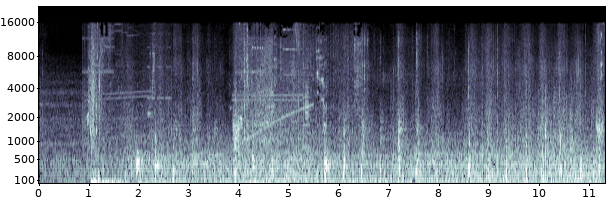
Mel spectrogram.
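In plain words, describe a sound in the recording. Footsteps crunch on gravel at a steady walking pace.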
